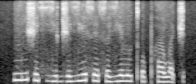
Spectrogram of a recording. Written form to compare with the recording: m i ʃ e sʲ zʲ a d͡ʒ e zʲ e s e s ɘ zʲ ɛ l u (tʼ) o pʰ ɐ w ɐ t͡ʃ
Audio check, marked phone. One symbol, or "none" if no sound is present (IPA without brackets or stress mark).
tʼ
